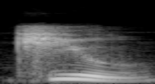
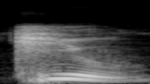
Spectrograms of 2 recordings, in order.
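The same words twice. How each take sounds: First: The k has a puff of air after it. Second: The same.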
